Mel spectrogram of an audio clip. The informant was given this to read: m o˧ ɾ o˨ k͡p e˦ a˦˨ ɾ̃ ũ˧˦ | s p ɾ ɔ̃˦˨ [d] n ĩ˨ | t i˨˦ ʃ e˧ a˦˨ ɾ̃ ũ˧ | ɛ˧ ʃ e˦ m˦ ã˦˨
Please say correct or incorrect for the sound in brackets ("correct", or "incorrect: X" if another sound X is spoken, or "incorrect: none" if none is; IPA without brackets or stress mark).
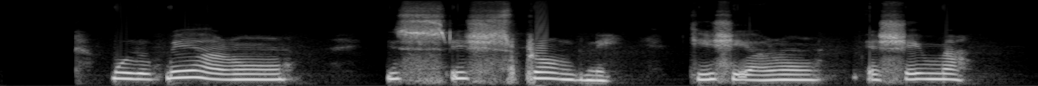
incorrect: ɡ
